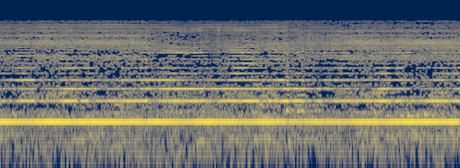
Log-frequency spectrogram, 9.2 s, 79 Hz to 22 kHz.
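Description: Spindle of a 5-axis CNC wood carving machine running with a steady high-pitched whine and several evenly spaced overtones, its router bit cutting into the wooden workpiece with a rough hiss.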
